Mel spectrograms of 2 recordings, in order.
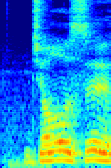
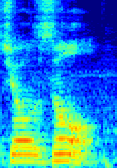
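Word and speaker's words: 醸造: And it's not Jozu, it's Jozo. What was Jozo?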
